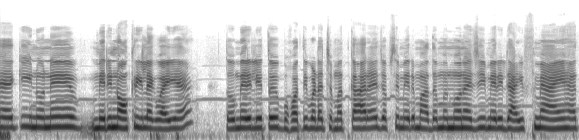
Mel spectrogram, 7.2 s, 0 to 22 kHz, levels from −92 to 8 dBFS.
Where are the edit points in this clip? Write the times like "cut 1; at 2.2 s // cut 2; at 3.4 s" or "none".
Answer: none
